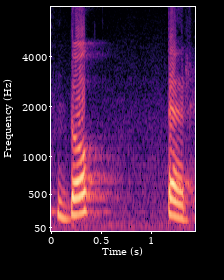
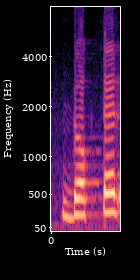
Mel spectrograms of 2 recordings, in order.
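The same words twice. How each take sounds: First: doctor slowly, long pause between डॉक and टर; syllable break. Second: Said in the usual way. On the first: Shown as a demonstration. Teacher showing two syllables, doctor pulled apart in the middle. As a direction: split doctor into two separate beats, डॉक, टर. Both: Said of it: "तो ये भी टू syllables है".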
